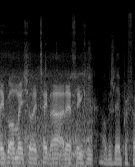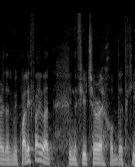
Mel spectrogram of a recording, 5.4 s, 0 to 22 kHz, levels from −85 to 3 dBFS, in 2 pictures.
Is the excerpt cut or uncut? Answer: cut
